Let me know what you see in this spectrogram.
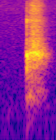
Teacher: All right, so let's take a look at the first example, liked. So this combination of the k and the ed ends in a t, and we call the k sound here unvoiced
